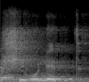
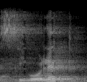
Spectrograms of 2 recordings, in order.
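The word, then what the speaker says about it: shibboleth: 6 Entonces le decían di pues la palabra chibolet Pero él decía si boleto porque no podía pronunciarla correctamente Entonces le echaba mano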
